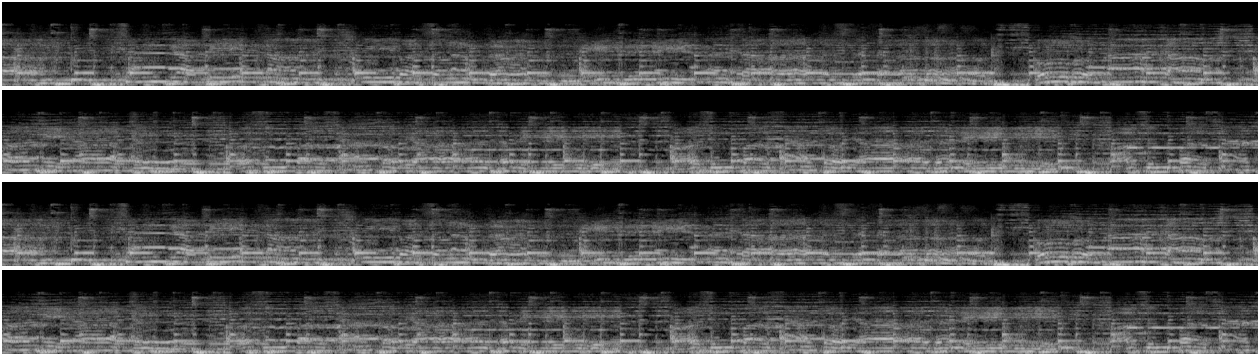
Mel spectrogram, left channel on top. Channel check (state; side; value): identical; both; correlation 1.00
